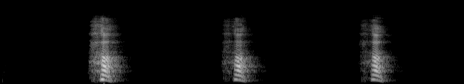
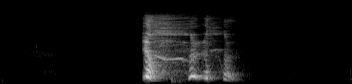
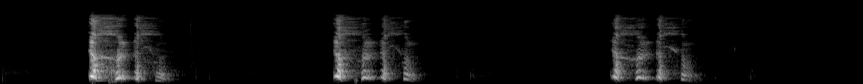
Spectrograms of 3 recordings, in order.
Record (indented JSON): {
  "exhalation_length": "4.6 s",
  "exhalation_amplitude": 31286,
  "exhalation_signal_mean_std_ratio": 0.21,
  "cough_length": "3.5 s",
  "cough_amplitude": 29974,
  "cough_signal_mean_std_ratio": 0.27,
  "three_cough_length": "8.6 s",
  "three_cough_amplitude": 32542,
  "three_cough_signal_mean_std_ratio": 0.24,
  "survey_phase": "beta (2021-08-13 to 2022-03-07)",
  "age": "45-64",
  "gender": "Male",
  "wearing_mask": "No",
  "symptom_other": true,
  "smoker_status": "Never smoked",
  "respiratory_condition_asthma": true,
  "respiratory_condition_other": false,
  "recruitment_source": "REACT",
  "submission_delay": "2 days",
  "covid_test_result": "Negative",
  "covid_test_method": "RT-qPCR",
  "influenza_a_test_result": "Negative",
  "influenza_b_test_result": "Negative"
}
